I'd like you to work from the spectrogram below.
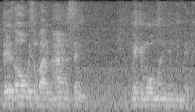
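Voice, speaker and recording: A man speaks at medium pitch with fairly even intonation, a little fast, over background noise. He is an invited speaker giving an emphatic public speech to students in a university lecture hall, throwing rhetorical questions at the crowd. The recording is echoey and captured from far off.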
